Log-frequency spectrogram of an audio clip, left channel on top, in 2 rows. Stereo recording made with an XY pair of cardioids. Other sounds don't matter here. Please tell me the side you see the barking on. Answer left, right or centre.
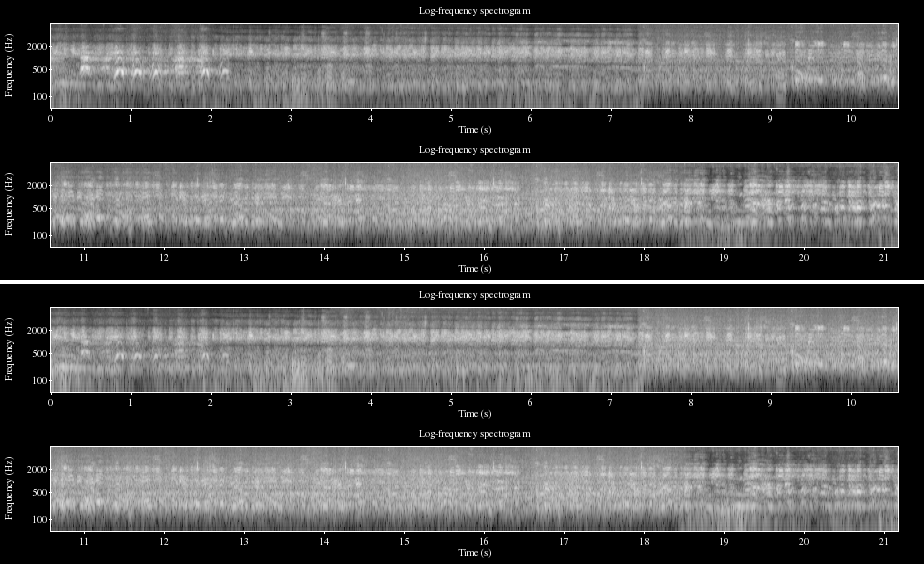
left.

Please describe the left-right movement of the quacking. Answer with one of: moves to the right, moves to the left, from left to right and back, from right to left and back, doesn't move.
moves to the left.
